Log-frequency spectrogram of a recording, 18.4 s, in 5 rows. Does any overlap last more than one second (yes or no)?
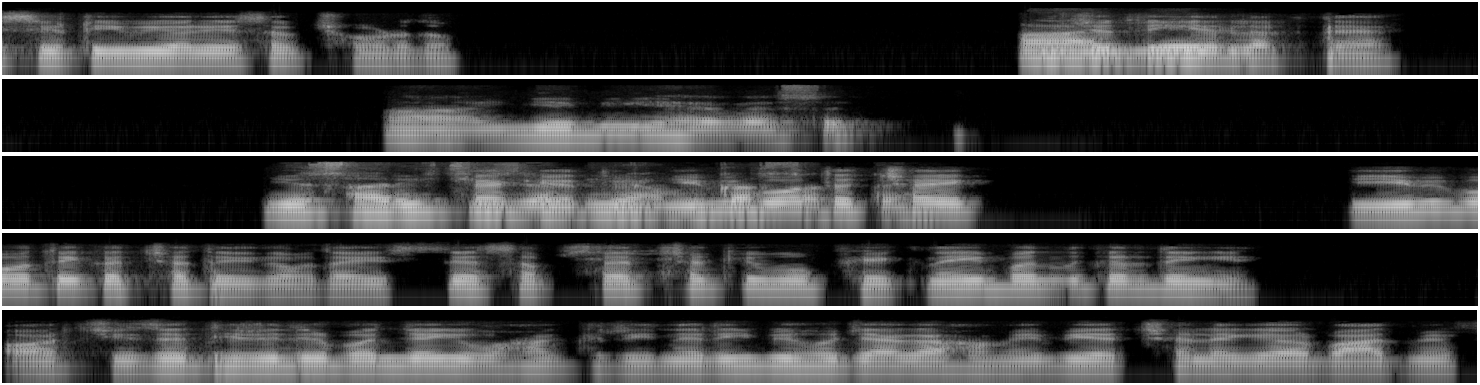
yes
